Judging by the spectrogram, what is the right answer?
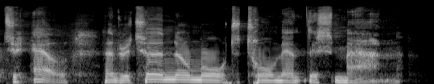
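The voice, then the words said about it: Put-on British accent. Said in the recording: “Oh, I guess they're British. Okay, I'll have to do an accent.”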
